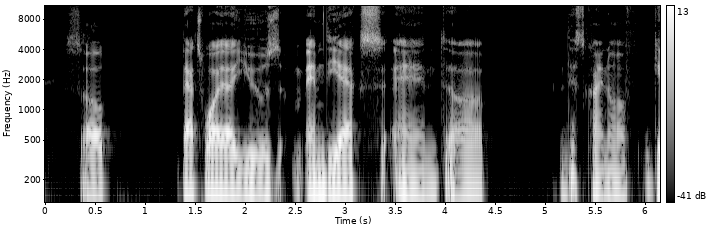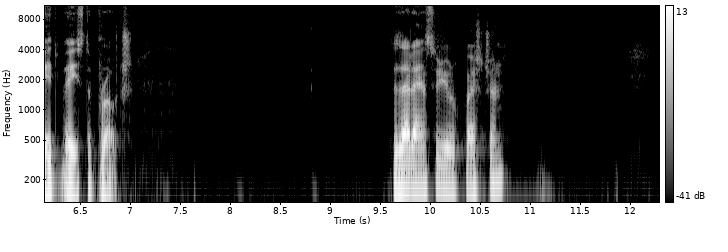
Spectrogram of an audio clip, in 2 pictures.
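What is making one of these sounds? A young man talks casually and close to a microphone, in short bursts with pauses.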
